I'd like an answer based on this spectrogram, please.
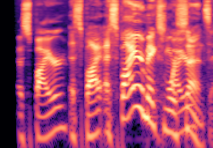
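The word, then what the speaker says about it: Aspyr: I think it's pronounced aspir Aspire Aspire Aspire makes more sense actually now that you say that I think it's Aspire um they've done a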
